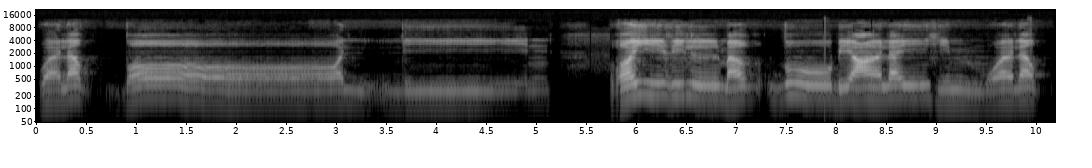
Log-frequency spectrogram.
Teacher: Tepi lidah kita bertemu dengan gigi geraham kanan atas. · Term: huruf dad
